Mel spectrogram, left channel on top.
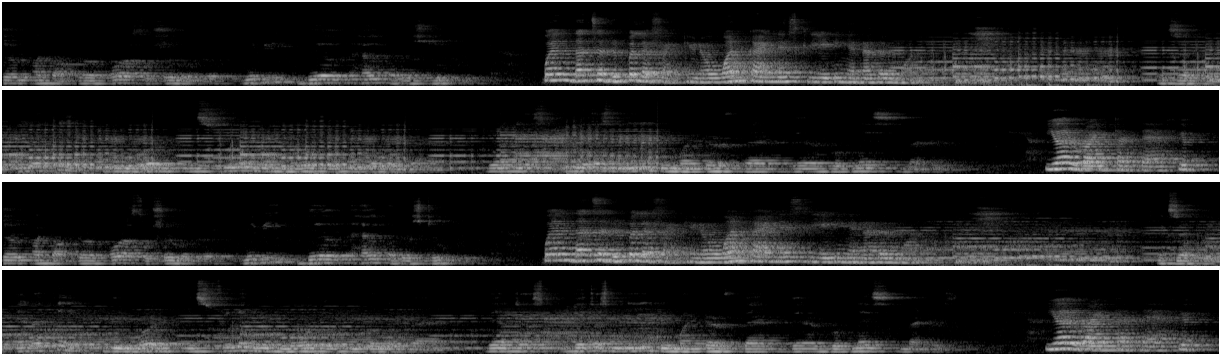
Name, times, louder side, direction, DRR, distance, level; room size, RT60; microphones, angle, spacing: voice 1, 0.0-4.5 11.5-16.6 17.0-21.6, right 1 dB, 55° right, 2 dB, 0.5 m, -31 dB
voice 2, 5.4-9.2 9.7-10.0 22.6-24.0, left 1 dB, 40° left, -1 dB, 0.7 m, -26 dB
sound 1, 8.9-18.7, left 2 dB, 85° left, 0.3 m, -34 dB
4.0 x 3.0 x 3.8 m, 1.3 s
head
